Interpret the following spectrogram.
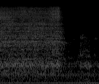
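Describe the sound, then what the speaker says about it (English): Cleaner sprayed from a spray bottle onto a Q-tip during baitcaster reel maintenance, one close, bright hissing burst lasting about half a second before it cuts off, with no talking. "I'm gonna actually take some of this cleaner and spray it on the Q-tip"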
